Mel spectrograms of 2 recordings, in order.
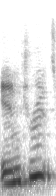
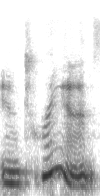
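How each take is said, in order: First: The stress is on the first syllable. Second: The stress is on the second syllable. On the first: It means a way in. "we're talking about an entryway" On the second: It means to put a spell on someone. "we're talking about bewitching someone or putting a spell on them"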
